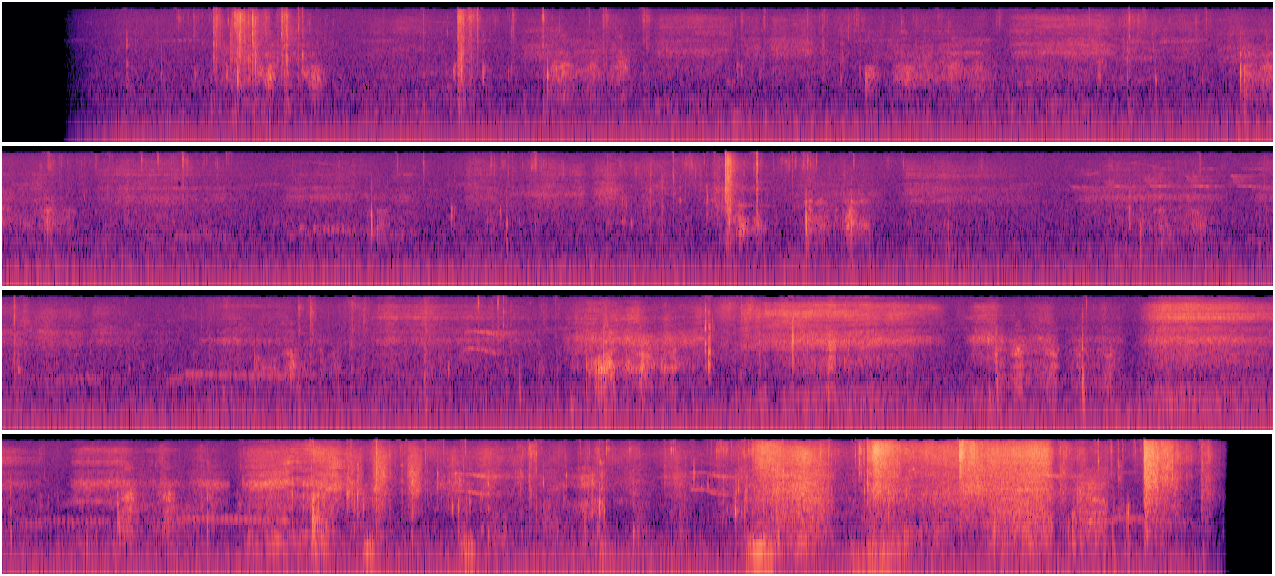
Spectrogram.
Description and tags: Dog Itching
All the best.
Dharmendra Chakrasali
Dog, itch, Field-Recording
